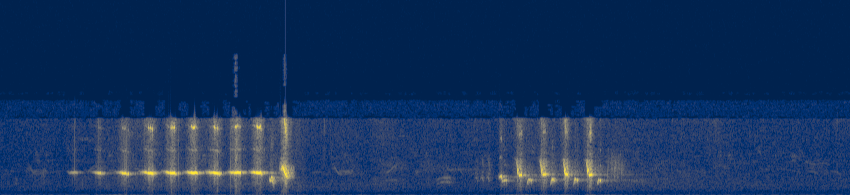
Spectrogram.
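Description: A songbird singing two phrases. The first is a run of about nine clear, repeated notes, about four a second, ending on a falling note. After a pause of about two seconds comes a shorter, slightly lower run of about five notes.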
